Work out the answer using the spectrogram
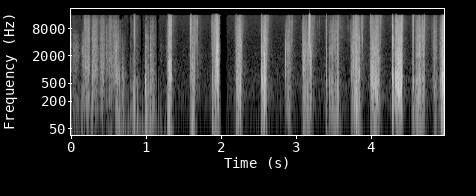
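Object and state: Electret microphone capsule scratched directly on its felt face.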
